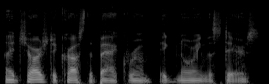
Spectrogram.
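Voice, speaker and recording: Low-voiced man narrating fiction. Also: moderate pace, no echo, clean studio sound. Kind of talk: scripted first-person fiction narration.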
